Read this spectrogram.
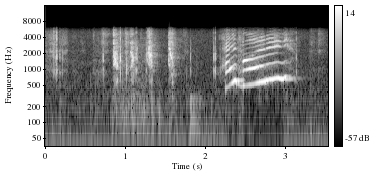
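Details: A growing young male dog indoors in a dim room: a man's voice and short broadband bursts first, then a high rising whine with clear harmonics lasting about a second near the end.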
